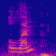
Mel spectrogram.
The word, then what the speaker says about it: Lemp: Limp. – Can you spell it? – L-E-M-P.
